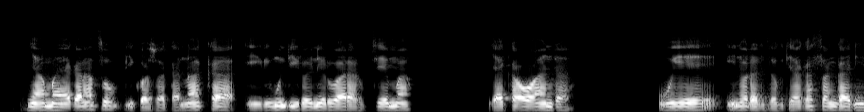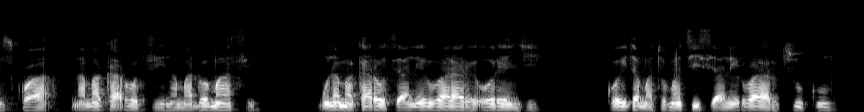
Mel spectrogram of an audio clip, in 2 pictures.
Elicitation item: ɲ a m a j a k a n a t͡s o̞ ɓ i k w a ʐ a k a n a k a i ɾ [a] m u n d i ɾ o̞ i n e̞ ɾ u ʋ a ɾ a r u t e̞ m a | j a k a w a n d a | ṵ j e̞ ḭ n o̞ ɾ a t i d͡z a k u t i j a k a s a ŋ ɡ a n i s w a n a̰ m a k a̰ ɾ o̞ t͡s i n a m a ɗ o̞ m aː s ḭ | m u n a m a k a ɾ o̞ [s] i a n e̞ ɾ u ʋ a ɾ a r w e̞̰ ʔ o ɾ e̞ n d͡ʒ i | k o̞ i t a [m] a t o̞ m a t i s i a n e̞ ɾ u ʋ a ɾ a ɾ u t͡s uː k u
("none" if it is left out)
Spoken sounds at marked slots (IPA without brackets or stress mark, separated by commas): i, t͡s, m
